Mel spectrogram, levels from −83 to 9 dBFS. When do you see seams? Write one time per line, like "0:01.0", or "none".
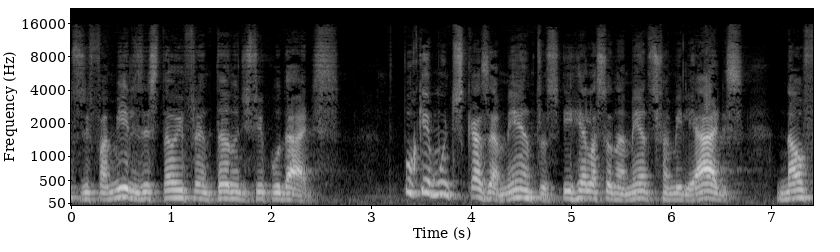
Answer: none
